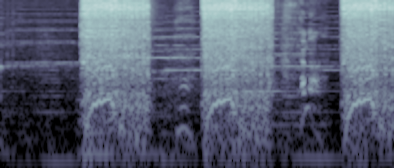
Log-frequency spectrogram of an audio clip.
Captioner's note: impact Wrench tears into wheel nut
